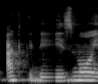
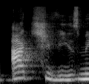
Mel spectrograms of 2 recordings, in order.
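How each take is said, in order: First: "activismo" with a K before the T; Spanish pronunciation. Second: "ativismo" with no C, Portuguese vowels; Portuguese pronunciation. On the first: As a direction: say "activismo" the Spanish way, full final O. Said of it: "in Spanish". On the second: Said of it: "in Portuguese". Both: Shown as a demonstration.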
